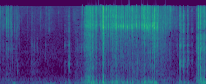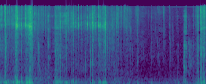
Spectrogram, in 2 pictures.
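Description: A metal blade scrapes and carves into the edge of a hand-held, hand-sized, pink and white striped bar of dry soap, sending shavings falling. Dry, crunchy tearing scrapes come in several bursts of rapid crackle, with a bright hiss above a low rough rumble. Quieter gaps fall between the strokes.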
